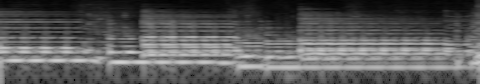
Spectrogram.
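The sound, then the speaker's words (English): An electric guitar runs through a Kemper rotary speaker effect, playing a few sustained, rich harmonic notes that step to new pitches with a swirling, wavering modulation and slight grit. “Yeah, so I put a rotary speaker on this. Nothing weird or fancy about that. Sounds like this.”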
